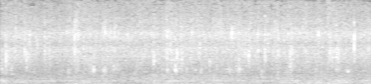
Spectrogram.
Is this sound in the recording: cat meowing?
no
